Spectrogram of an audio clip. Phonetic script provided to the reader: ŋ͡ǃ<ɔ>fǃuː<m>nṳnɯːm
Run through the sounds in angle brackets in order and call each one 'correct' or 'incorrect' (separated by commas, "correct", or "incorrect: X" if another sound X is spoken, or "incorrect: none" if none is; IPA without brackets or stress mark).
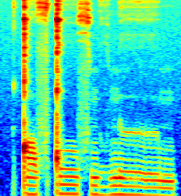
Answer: correct, incorrect: f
